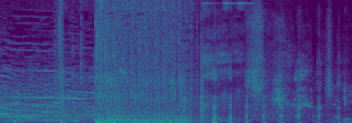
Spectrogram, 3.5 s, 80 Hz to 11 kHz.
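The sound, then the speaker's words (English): AK-47 rifle gunfire: a dense, unbroken burst of rapid automatic cracks, followed by many sharper, separate shots at an uneven pace, loud throughout. “He took out an AK-47. Let's play this cut right here.”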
